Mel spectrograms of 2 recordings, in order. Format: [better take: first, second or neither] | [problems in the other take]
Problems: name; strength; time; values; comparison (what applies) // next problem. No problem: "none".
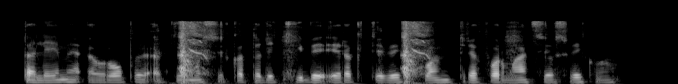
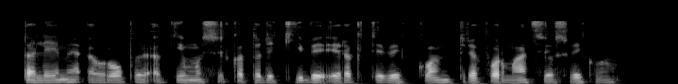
second | background sound (Sneeze / Cough); 1 dB below the speech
